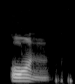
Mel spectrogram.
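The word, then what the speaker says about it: -one: इसे वन नहीं पढ़ना है, इसे ओन प्रोनाउंस करना है।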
